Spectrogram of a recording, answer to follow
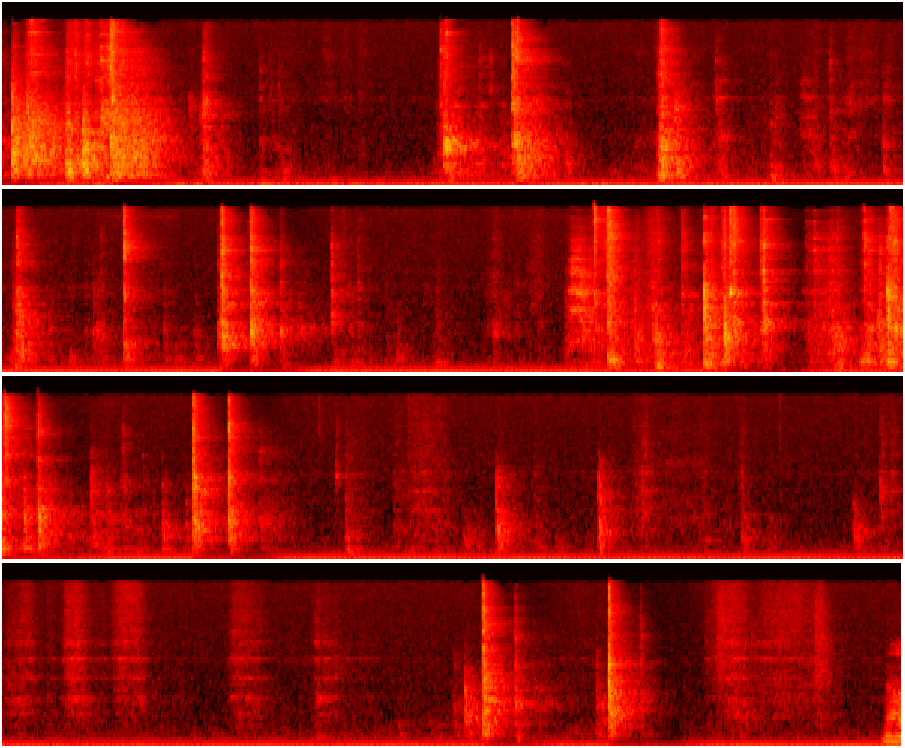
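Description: Metal hold-down clamps and clamp posts being set into the holes of a workbench top and adjusted: scattered clicks, knocks and clatter, in clusters about a second in, around three to four seconds, from about ten to fourteen seconds and again near twenty-one seconds, with quieter stretches between.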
